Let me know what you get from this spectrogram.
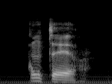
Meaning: third-person plural past historic of compter
- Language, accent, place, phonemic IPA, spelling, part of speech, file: French, France, Lyon, /kɔ̃.tɛʁ/, comptèrent, verb, LL-Q150 (fra)-comptèrent.wav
